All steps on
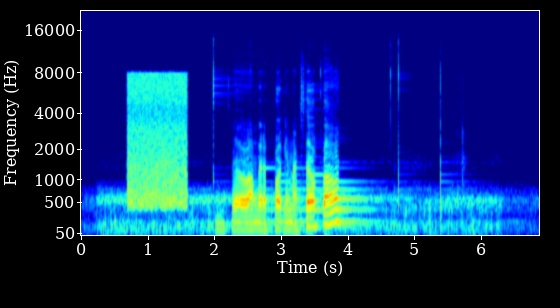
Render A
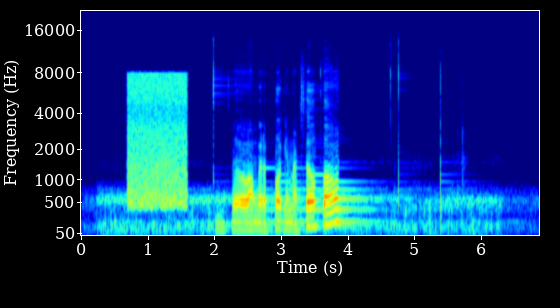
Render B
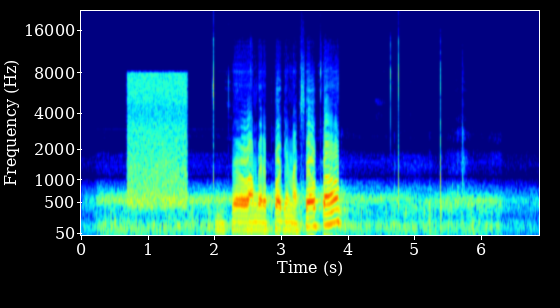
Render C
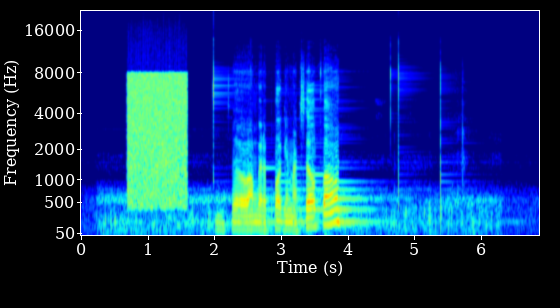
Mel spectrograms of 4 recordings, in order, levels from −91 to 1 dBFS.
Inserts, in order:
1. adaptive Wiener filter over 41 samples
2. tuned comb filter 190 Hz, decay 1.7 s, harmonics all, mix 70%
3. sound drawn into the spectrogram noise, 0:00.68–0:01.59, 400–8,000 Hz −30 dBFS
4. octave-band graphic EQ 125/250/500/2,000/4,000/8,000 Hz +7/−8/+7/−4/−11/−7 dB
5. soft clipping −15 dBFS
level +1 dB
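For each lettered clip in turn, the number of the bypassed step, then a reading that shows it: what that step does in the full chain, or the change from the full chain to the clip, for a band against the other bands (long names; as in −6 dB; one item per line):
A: 5, distortion level −24 dB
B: 2, 4 kHz band −5.5 dB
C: 4, 4 kHz band +10.0 dB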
